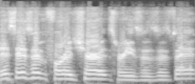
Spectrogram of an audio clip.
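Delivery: high-pitched, loud shouting voice. Calling a question out to someone poking their head in: shouting out a question. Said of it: "I would like to shout out".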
